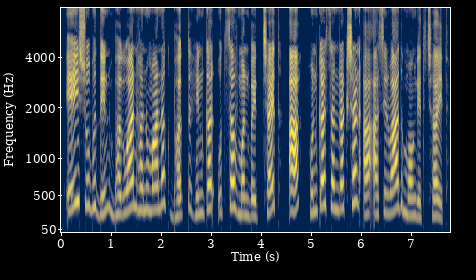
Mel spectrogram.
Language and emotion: Maithili, neutral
